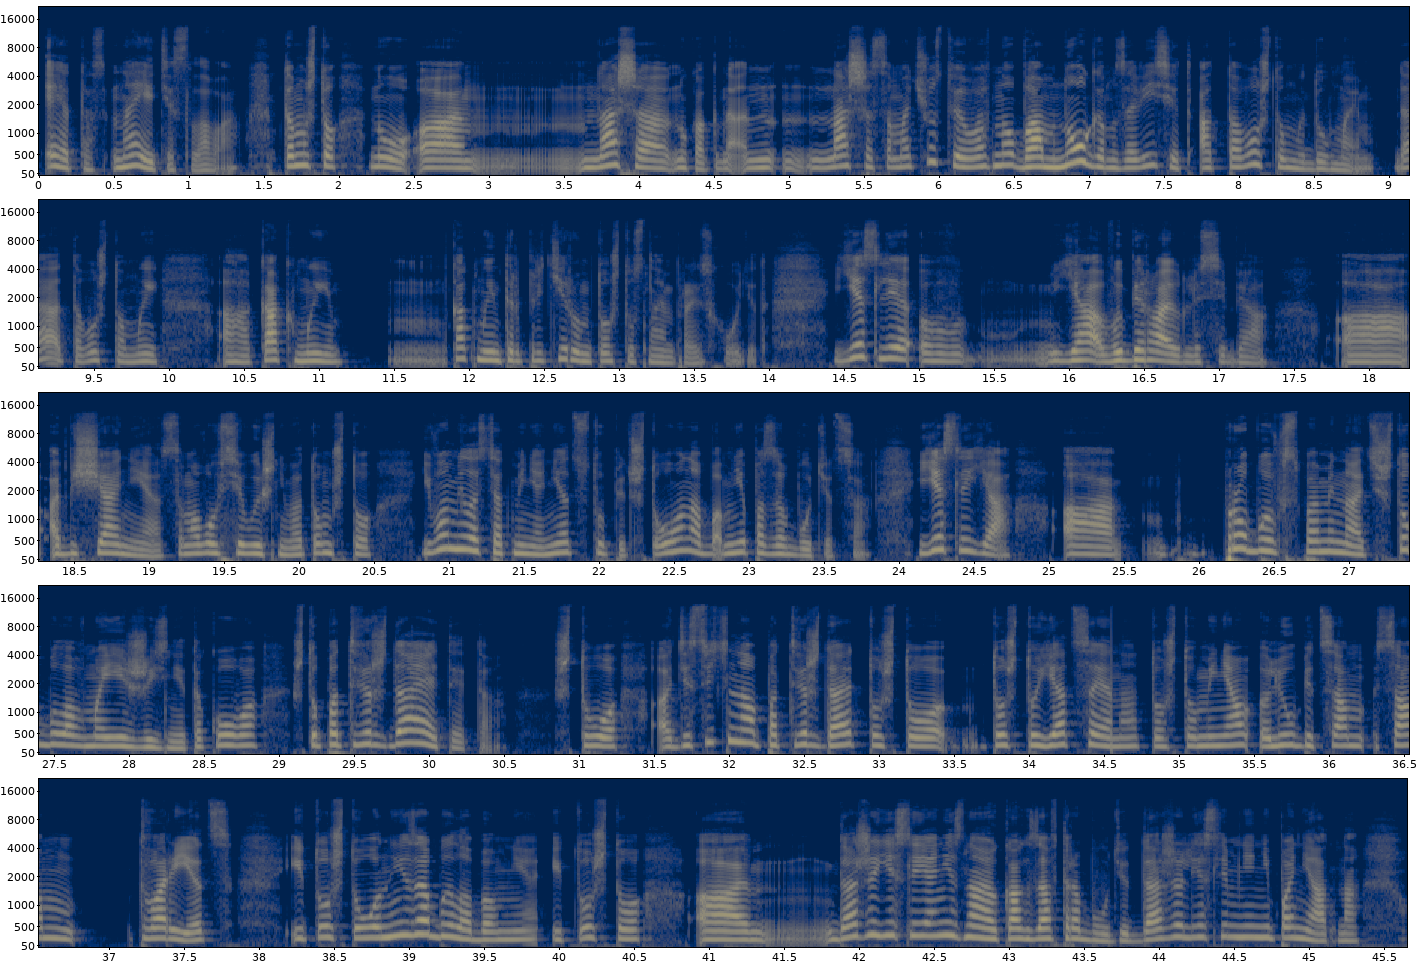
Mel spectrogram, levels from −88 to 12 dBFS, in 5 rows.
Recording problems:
none

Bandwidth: 13.5 kHz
